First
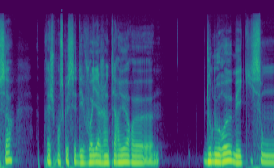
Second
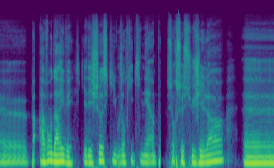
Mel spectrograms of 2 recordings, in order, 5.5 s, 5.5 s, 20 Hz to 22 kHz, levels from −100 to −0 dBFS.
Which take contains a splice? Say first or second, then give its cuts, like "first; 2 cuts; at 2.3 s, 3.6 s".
second; 2 cuts; at 2.3 s, 3.2 s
